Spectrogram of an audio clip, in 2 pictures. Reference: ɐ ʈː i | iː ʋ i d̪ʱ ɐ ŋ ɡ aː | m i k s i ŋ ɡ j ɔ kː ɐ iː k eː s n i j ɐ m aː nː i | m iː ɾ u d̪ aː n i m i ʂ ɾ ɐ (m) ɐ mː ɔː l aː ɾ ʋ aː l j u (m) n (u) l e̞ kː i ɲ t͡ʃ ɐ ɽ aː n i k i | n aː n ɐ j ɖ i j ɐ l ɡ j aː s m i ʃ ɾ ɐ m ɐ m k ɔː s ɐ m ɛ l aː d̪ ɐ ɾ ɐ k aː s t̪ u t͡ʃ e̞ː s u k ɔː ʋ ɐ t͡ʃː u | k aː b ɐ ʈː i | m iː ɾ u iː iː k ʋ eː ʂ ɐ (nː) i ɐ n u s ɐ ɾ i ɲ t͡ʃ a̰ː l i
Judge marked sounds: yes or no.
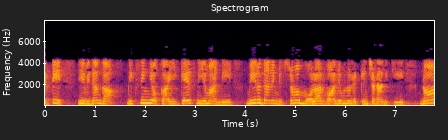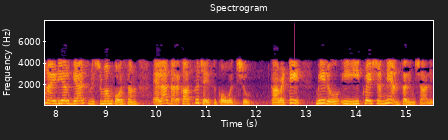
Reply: yes, yes, yes, yes

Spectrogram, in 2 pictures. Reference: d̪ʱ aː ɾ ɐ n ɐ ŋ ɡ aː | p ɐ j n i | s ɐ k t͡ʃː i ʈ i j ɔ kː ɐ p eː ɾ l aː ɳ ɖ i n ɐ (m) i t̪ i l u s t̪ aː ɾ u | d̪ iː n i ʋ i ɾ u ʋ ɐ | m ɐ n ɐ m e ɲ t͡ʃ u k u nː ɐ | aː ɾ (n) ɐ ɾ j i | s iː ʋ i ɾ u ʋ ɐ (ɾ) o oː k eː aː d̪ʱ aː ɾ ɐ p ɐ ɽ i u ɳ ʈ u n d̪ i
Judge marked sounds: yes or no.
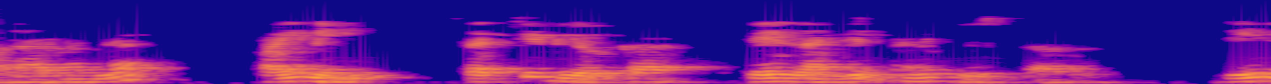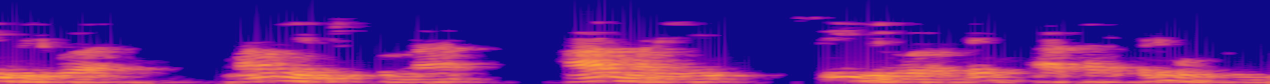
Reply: no, no, no

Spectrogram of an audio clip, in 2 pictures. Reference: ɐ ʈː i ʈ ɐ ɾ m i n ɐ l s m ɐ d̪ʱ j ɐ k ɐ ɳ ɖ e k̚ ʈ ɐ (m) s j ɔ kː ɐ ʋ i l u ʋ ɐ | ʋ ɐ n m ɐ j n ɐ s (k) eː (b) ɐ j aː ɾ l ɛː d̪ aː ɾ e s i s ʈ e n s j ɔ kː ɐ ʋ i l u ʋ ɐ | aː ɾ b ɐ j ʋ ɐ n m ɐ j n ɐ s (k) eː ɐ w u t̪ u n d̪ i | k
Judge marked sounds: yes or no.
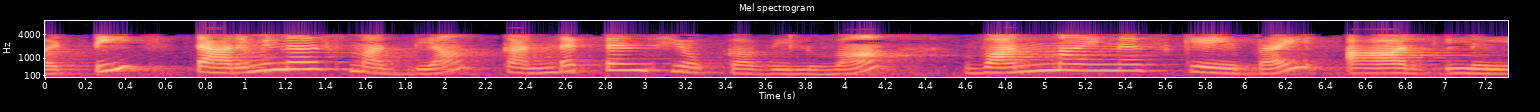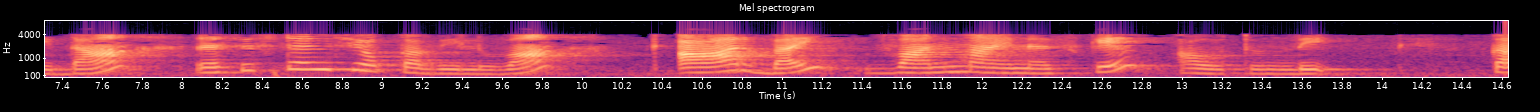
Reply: no, yes, yes, yes

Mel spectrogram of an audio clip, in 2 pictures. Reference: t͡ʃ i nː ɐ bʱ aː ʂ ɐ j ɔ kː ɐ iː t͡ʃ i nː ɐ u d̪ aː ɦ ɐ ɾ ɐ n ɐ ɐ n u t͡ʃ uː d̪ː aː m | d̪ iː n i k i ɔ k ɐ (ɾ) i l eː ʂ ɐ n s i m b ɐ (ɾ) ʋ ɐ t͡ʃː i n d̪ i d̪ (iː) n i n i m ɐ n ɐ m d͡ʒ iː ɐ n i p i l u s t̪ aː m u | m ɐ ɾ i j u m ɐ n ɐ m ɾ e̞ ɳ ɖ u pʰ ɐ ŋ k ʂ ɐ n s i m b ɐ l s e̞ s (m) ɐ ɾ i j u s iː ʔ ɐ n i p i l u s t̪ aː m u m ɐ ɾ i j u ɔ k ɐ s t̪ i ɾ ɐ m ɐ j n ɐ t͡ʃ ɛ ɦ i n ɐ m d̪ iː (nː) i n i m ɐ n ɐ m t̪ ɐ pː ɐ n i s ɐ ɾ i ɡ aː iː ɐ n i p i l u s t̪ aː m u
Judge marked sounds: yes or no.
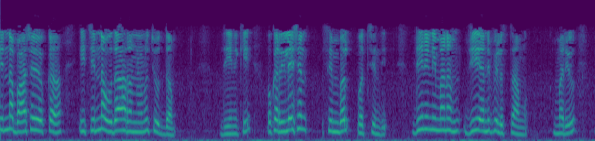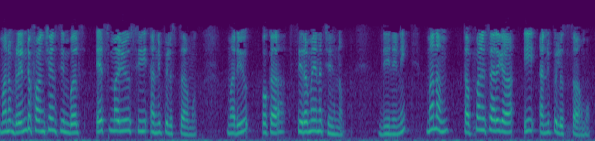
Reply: yes, no, yes, yes, no

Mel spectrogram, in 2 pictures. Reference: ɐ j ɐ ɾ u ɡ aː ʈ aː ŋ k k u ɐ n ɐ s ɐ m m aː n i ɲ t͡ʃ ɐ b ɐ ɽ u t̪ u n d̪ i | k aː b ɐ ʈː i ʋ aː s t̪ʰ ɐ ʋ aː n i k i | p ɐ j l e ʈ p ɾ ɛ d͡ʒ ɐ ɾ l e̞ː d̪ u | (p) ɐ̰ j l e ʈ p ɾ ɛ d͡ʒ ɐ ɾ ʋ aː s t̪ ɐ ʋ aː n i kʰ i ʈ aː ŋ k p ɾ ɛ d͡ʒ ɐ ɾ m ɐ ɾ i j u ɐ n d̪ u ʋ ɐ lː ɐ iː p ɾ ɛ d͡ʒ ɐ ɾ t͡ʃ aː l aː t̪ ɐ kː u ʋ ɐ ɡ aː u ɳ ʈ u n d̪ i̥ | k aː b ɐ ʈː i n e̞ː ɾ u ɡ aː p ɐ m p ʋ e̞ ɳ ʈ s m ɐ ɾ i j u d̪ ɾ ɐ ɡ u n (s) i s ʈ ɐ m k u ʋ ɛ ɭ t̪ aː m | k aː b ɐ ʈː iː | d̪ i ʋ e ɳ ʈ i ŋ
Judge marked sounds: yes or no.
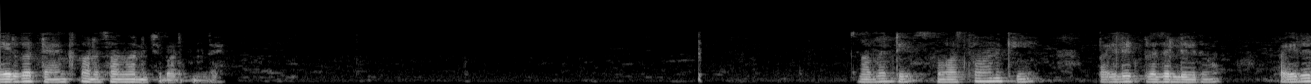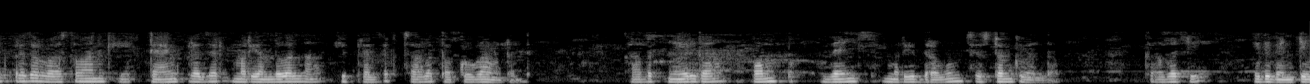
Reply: yes, yes

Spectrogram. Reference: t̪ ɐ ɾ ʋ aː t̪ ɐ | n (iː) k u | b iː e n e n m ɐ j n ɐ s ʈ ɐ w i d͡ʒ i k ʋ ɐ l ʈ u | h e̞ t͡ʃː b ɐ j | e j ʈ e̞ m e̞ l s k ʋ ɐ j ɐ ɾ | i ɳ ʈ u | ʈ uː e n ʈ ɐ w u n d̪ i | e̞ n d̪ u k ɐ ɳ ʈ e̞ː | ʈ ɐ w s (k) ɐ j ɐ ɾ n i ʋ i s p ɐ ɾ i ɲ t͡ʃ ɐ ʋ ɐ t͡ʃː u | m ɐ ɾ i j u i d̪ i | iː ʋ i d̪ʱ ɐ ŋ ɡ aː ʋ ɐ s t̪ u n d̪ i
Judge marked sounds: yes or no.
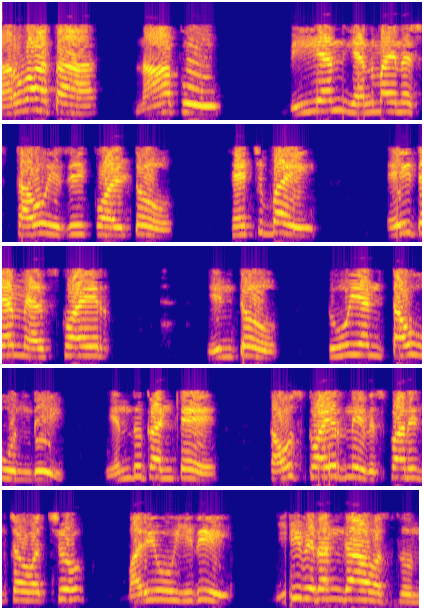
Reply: no, yes

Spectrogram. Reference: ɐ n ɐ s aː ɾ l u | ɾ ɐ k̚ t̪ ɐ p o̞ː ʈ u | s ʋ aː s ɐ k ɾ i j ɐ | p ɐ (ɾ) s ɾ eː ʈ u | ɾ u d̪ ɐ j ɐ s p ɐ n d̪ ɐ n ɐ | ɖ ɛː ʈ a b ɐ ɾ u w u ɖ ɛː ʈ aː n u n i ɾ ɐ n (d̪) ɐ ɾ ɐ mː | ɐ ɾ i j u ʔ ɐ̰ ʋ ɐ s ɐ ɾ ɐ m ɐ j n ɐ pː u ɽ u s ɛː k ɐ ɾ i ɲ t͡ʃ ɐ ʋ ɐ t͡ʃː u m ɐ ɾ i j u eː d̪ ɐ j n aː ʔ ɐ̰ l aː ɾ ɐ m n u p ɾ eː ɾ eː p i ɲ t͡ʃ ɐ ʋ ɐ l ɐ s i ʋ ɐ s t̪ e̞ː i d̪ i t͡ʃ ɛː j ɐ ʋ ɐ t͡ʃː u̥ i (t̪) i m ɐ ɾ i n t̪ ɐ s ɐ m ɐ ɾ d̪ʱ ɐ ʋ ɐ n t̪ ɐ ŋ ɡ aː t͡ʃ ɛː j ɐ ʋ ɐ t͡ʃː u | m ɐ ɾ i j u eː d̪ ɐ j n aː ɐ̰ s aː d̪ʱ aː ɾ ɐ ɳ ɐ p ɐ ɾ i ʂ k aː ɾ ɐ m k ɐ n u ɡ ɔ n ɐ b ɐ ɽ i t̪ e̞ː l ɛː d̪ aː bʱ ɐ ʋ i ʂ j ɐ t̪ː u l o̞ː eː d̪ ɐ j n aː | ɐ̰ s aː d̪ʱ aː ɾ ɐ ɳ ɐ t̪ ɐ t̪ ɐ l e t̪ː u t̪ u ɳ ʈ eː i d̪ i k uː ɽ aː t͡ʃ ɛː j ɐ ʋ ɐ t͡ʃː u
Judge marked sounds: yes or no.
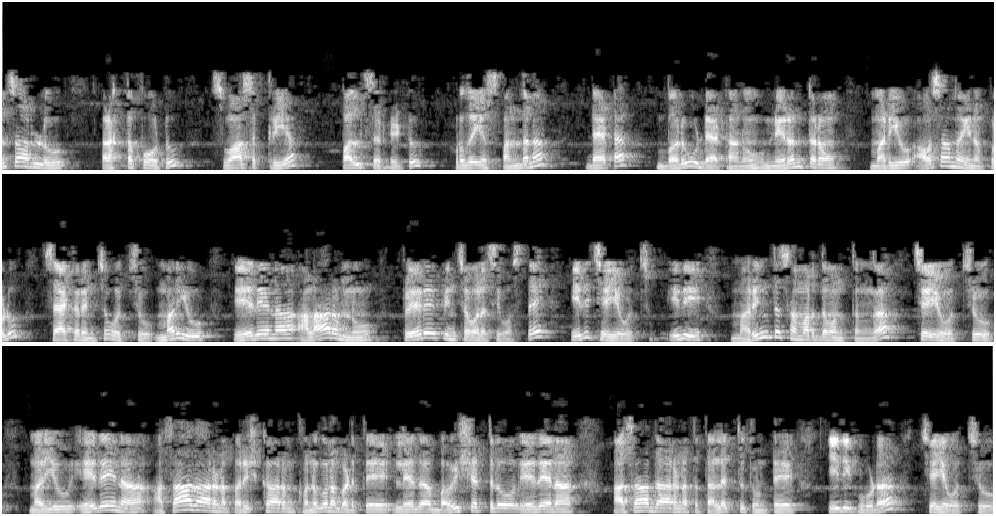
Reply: no, no, no

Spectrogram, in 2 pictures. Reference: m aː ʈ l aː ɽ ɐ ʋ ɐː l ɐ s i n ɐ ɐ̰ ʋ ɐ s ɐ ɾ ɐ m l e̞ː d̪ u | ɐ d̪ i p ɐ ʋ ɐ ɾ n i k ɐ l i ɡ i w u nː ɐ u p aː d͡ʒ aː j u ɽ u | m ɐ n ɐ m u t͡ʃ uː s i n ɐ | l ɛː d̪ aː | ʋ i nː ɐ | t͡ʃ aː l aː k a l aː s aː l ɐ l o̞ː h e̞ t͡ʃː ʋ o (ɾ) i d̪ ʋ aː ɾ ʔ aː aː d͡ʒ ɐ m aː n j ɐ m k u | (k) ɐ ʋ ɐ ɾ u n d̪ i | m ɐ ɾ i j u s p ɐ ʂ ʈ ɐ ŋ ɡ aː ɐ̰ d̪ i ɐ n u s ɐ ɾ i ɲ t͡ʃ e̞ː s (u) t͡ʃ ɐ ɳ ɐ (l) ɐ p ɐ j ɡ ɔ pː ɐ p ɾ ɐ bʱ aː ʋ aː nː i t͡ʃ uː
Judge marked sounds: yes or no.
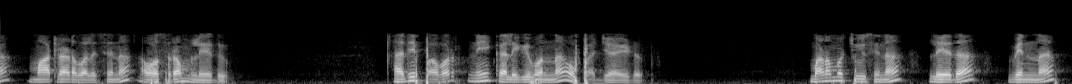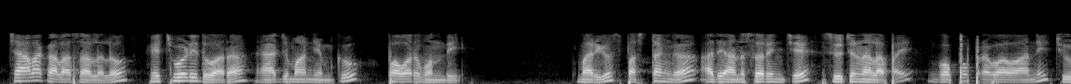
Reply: no, no, no, yes

